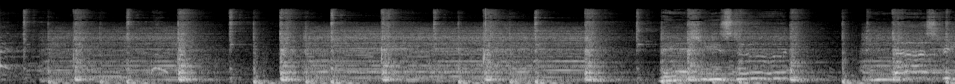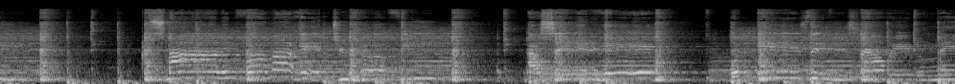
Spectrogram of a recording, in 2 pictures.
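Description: Live rock band playing: electric guitars, bass and drum kit with a lead vocal, broken by several brief stops every few seconds.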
